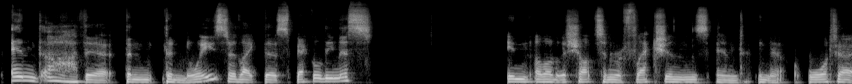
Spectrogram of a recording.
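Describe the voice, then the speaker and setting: A man's voice: mid-range voice, darkish tone. A man hosting a casual trailer reaction with sweary, laddish, slangy enthusiasm. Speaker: host, game developer reviewing trailers.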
